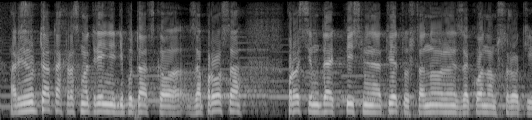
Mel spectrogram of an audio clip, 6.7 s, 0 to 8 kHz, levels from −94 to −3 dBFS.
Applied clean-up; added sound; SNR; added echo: none; Wind instrument, woodwind instrument; 18 dB; none.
